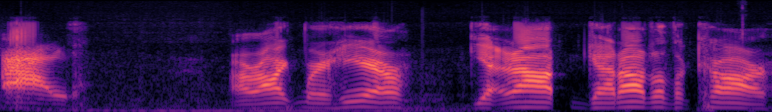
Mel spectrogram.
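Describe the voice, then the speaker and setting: A man puts on a character voice, pitched fairly high and delivered fairly slowly. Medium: machinima. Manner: bossy.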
